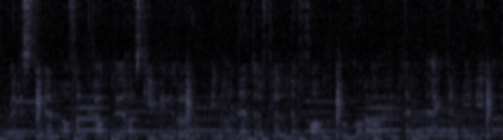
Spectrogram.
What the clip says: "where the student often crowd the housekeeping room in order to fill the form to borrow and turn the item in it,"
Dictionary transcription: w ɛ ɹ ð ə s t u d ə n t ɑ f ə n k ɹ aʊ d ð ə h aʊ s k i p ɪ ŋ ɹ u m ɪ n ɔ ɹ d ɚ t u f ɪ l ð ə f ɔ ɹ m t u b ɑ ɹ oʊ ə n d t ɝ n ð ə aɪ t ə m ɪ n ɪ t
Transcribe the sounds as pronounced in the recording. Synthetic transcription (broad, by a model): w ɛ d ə s t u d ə n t ɑ f ə n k aʊ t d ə h aʊ s k i p ɪ ŋ ɹ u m ɪ n ɔ d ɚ t u f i l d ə f ɔ m t u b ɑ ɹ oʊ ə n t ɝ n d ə aɪ t ə m ɪ n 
